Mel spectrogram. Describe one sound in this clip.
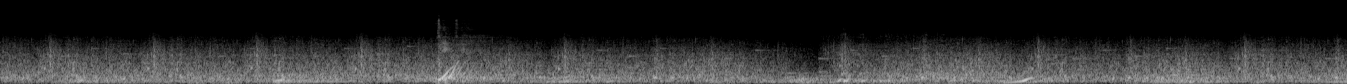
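Water swishes with steady, regular swimming strokes underwater.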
